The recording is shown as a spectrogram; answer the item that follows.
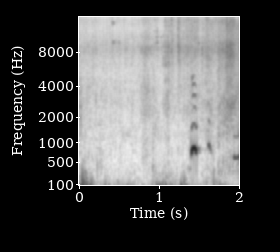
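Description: A puppy gives one short yelp about one and a half seconds in, over low rumble and rustle from the phone being carried at a run.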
